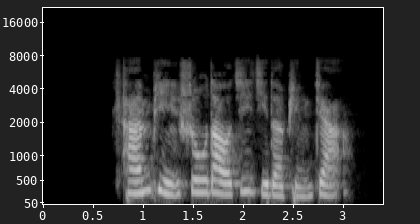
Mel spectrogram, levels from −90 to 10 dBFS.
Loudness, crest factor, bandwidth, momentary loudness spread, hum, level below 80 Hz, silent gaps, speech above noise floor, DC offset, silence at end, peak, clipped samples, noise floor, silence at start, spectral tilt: -20 LUFS; 20 dB; 7.6 kHz; 7 LU; none; -62 dBFS; none; 70 dB; under 0.1%; 0.35 s; -2 dBFS; under 0.1%; -89 dBFS; 0.75 s; -6 dB/octave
